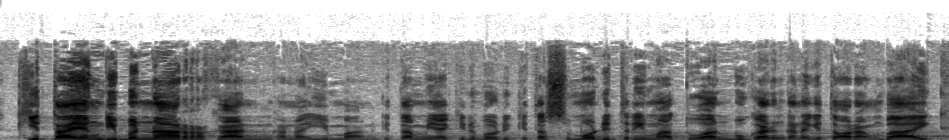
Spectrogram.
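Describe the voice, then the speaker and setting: A man preaching a sermon as pastor, lively, acting out the voices of people he quotes and mixing English words into his talk. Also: fairly high pitch, rapid-fire. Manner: animated, acts out quoted voices. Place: church hall. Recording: church hall with long reverb.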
